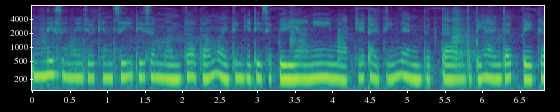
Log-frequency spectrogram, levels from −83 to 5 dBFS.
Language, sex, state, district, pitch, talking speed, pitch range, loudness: English, female, Chandigarh, Chandigarh, 215 Hz, 220 wpm, 210-225 Hz, -16 LUFS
